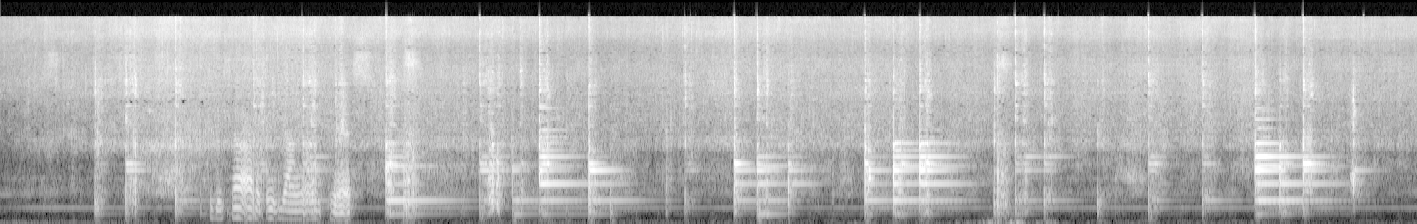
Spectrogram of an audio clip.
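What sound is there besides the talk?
frying food in a pan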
